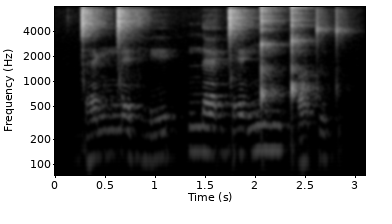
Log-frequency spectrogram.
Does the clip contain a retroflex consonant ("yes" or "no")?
no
